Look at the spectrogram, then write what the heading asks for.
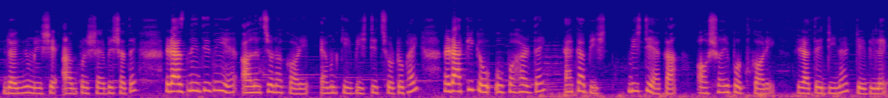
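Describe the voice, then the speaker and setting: A woman's voice: fairly high pitch, moderate pace, soft background music. A woman narrating a scripted romantic story in a dramatic style.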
